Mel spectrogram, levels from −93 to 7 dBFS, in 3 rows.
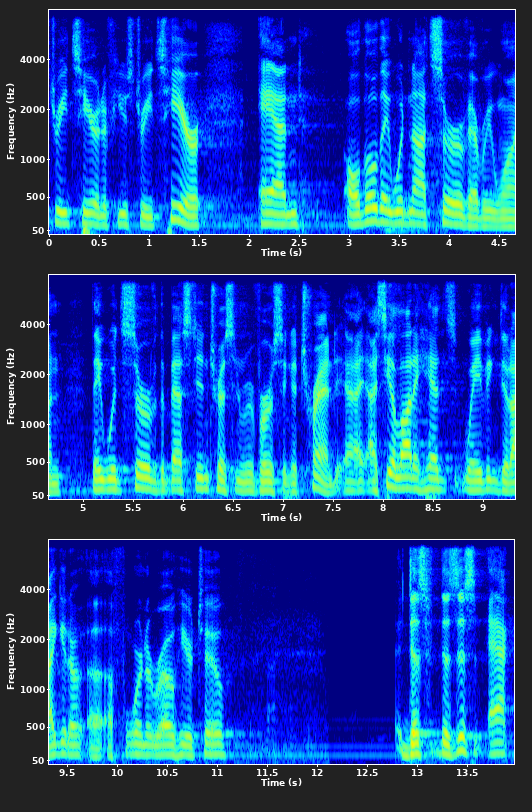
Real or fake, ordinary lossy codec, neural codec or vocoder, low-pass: real; Opus, 64 kbps; none; 7.2 kHz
